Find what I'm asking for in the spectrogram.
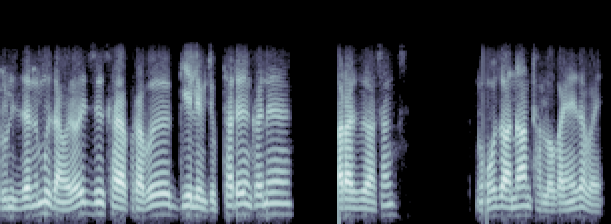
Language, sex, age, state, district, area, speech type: Bodo, male, 30-45, Assam, Chirang, rural, conversation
